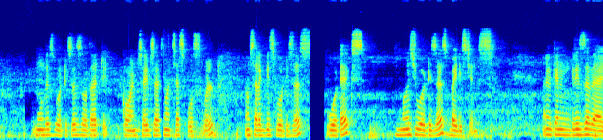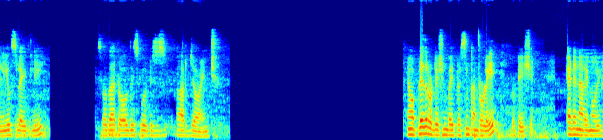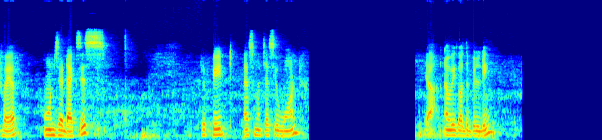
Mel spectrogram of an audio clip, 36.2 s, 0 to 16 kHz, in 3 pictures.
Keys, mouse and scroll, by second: 0.1-0.6 scroll up 7, 0.4 shift+middle click, 0.5 shift+middle click, 0.6 z, 1.1 click, 2.0 g, 4.1 ctrl+l, 4.1 g, 4.1 a, 4.5 shift+middle click, 4.8 shift+middle click, 4.8 scroll down 5, 5.1 alt+shift+click, 7.2 click, 11.3 click, 13.7 shift+click, 16.2 middle click, 16.8 click, 17.4 g, 18.1 click, 18.3 g, 19.1 scroll down 7, 19.3 Tab, 19.5 middle click, 19.9 z, 20.1 click, 20.9 ctrl+a, 23.3 click, 27.8 click, 28.5-30.3 click, 30.0 click, 30.2 click, 30.5 click, 30.6 click, 31.1-31.5 scroll down 7, 31.5 shift+middle click, 32.5 click, 33.4 scroll down 2, 33.6 middle click, 34.0 scroll up 5, 34.8 middle click, 35.2 scroll up 2, 35.5 shift+middle click, 35.9 middle click.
